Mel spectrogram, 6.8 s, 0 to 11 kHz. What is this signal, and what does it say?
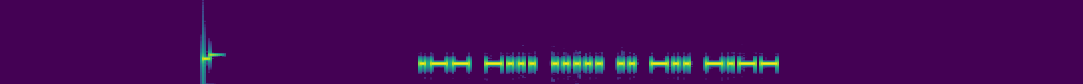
Morse code, heard as a keyed tone, about 36 wpm, 700 Hz. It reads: WB5IDY
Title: K1USN SST QSO Practice - 35wpm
